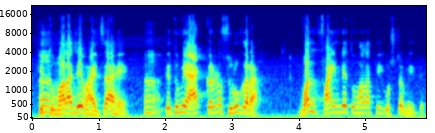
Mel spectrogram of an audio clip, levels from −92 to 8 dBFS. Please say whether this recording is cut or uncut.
uncut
